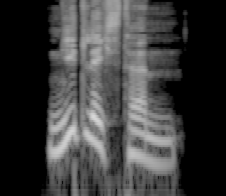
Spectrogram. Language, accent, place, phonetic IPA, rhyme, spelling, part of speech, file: German, Germany, Berlin, [ˈniːtlɪçstəm], -iːtlɪçstəm, niedlichstem, adjective, De-niedlichstem.ogg
- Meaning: strong dative masculine/neuter singular superlative degree of niedlich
